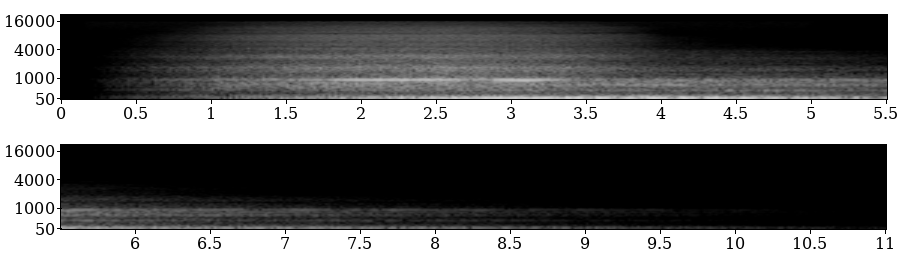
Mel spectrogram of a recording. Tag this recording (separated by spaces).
air breath death devil evil fear film ghost hell horror moan mystery paranormal scary sigh thriller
